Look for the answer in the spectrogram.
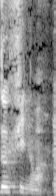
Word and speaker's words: Dauphinois: Dauphinois.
